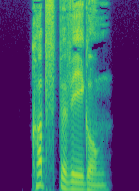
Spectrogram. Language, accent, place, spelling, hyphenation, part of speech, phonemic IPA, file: German, Germany, Berlin, Kopfbewegung, Kopf‧be‧we‧gung, noun, /ˈkɔp͡fbəˌveːɡʊŋ/, De-Kopfbewegung.ogg
- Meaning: a movement of the head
